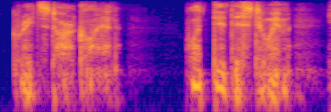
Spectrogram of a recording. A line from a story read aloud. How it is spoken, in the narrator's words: whispered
